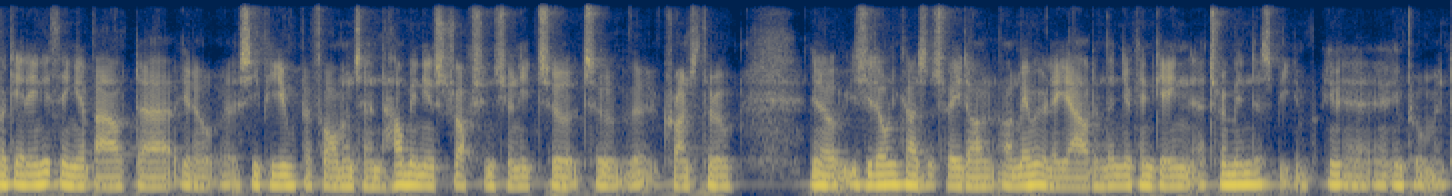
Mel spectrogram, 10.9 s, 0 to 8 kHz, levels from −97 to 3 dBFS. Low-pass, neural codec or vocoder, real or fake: 7.2 kHz; none; real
